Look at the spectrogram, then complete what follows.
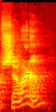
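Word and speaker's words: श्रवणम्: Now Shravanam, now first Shra should be pronounced and then there is a little gap. Then Va will be pronounced, then little gap. Then Ana will be pronounced and then Makara.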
